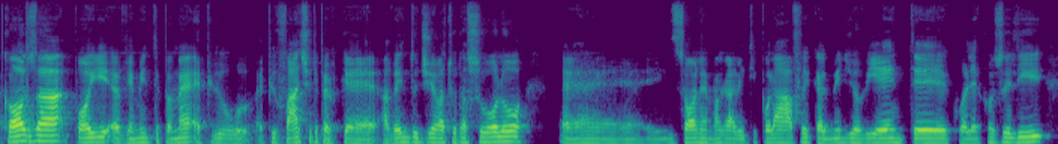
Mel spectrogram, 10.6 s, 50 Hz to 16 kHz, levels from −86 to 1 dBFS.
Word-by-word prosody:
cosa 140 +2 +7
poi, 115 -2 +2
ovviamente, 100 +3 -3
per 100 - -4
me, 110 +4 0
è - - -5
più 105 -1 -6
è - - -14
più - - -8
facile - - -1
perché 95 -2 -2
avendo 105 +5 -2
girato 110 0 -1
da 110 - -2
solo, 125 +3 +2 0.3
ehm, 95 -1 -7 0.2
in - - -12
zone 105 +3 0
magari 100 -1 -4
tipo 100 +3 -6
l'Africa, 105 +1 -1
il 100 - -1
Medio 105 +1 -3
Oriente, 105 0 +3
quelle 100 0 -5
cose 110 +2 -4
lì, 120 +4 +1
105 Hz, 155 wpm, -22 LUFS, 100-115 Hz, 0.3 s, cosa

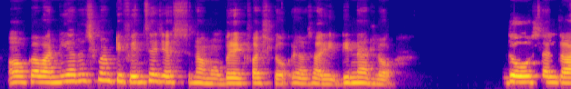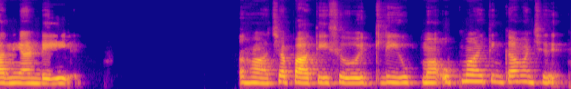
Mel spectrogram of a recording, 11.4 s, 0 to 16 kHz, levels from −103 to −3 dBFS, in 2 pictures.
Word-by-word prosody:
ఆహ్, - - +4
ఒక 210 - -7
1 200 0 +1
ఇయర్ 235 0 +2
నుంచి 250 +2 -8
మేము 260 -2 -2
టిఫిన్సే 215 +1 +2
చేస్తున్నాము. 195 -5 -3
బ్రేక్ఫాస్ట్‌లో 180 -1 -1 0.2
ఆహ్, 165 - -8
సారీ 155 -2 -2
డిన్నర్‌లో. 185 -6 0 1.2
దోసలు 210 -2 +7
గానియండి. 180 -3 +1 1.9
ఆ! - - -3 0.3
చపాతీసు, 185 -2 +1 0.2
ఇడ్లీ, 185 +2 -7
ఉప్మా. 190 0 -3
ఉప్మా 225 +3 -3
అయితే 230 0 -6
ఇంకా 215 +2 -2
మంచిది. 200 -2 -6
195 Hz, 115 wpm, -21 LUFS, 180-210 Hz, 1.9 s, దోసలు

